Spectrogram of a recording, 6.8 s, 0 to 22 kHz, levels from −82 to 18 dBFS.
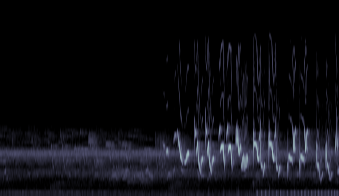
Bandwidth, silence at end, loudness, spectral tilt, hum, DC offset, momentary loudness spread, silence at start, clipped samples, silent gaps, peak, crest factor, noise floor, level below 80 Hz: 17.5 kHz; 0 s; -17 LUFS; 7 dB/octave; none; under 0.1%; 11 LU; 3.3 s; under 0.1%; none; -6 dBFS; 18 dB; -52 dBFS; under -90 dBFS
